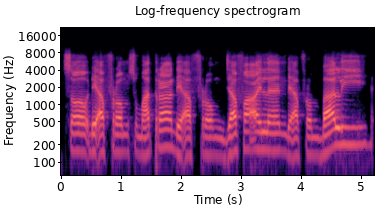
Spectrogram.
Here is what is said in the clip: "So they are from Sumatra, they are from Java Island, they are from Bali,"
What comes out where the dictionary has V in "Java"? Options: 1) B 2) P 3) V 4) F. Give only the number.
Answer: 4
